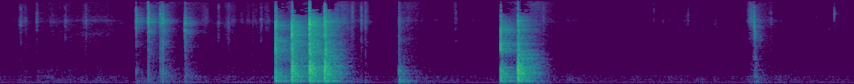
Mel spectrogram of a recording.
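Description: Playing cards being handled and tapped together on a wooden table: short clusters of quick clicks and rattles about one and a half, three and five seconds in, with a couple of single clicks between.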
